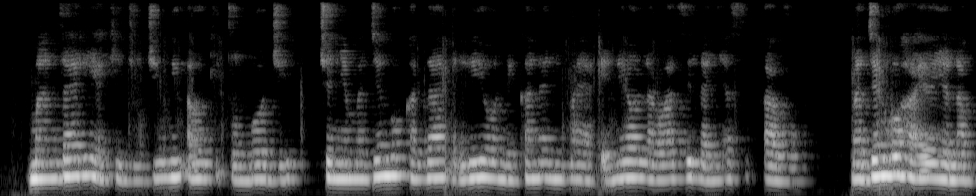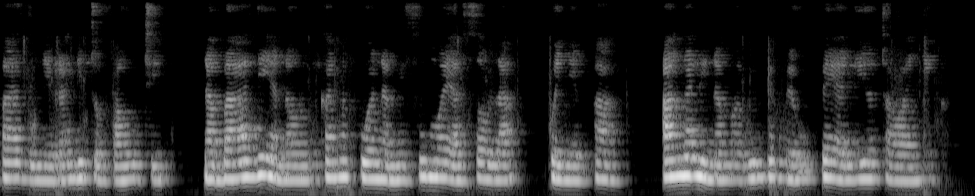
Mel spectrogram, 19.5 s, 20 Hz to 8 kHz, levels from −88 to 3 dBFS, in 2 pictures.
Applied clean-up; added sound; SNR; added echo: neural mask model DeepFilterNet 3.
